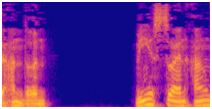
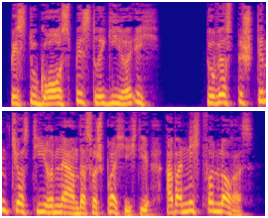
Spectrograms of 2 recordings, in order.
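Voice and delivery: high, authoritative maternal voice; firm queen mother; 12 semitones higher, 3 dB louder than usual. A narrator's reading. Queen tells the boy she rules until he is grown, high and firm. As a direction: lay down the law to a small son.

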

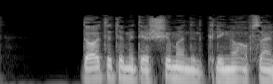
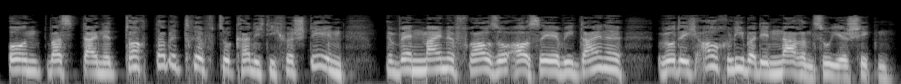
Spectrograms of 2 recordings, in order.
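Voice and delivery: Renly, taunting; 12 semitones higher, 5 dB louder than usual. A narrator's reading. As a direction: taunt the brother with false understanding. (langsam, hoch und höhnisch)

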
